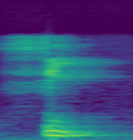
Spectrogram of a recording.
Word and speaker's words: phi: of the greek alphabet next in our list is fee fee fee which will be rendered by us with a p and h and an example is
